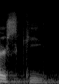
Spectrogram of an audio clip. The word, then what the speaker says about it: Kursky: Kersey, is that correct? Kursky. Kursky, I missed a K.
